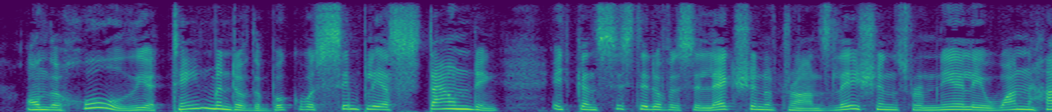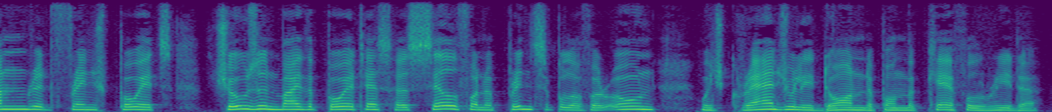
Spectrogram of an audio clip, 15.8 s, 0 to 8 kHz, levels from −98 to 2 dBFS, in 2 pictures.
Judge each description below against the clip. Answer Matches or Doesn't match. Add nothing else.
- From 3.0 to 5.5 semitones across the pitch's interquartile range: Matches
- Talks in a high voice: Doesn't match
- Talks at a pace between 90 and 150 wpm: Doesn't match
